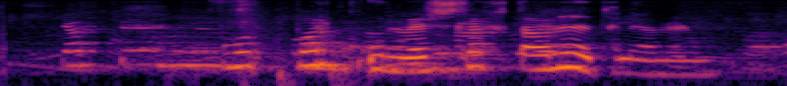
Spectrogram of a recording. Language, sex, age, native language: Icelandic, female, 11, Icelandic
